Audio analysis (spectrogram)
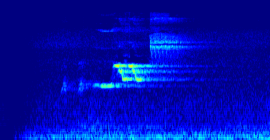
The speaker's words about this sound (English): Oh, wow, that's like a ton of birds.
